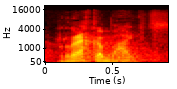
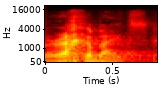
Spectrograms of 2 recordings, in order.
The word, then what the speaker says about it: Rechabites: You have to roll your R. Rah, rah, rah, Rechabites. And you got to get the ch in the back of your throat for that, okay? The Rechabites.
